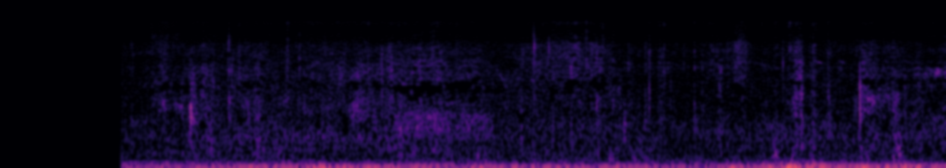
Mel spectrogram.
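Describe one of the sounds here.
A small dog scratches and digs in dry dirt.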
